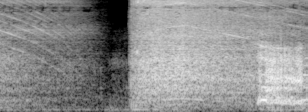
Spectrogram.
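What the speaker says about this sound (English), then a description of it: "With this drill, you can turn the speed up, down." A variable-speed power drill spins up loudly after a brief quiet gap, polishing a plastic vacuum cleaner tip, with a steady high whir that rises slightly in pitch toward the end.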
